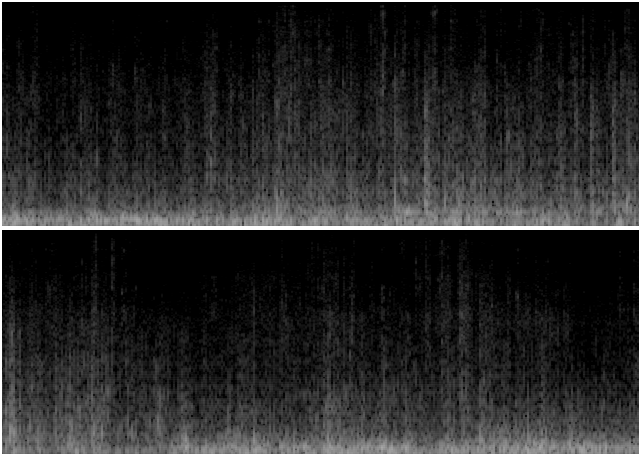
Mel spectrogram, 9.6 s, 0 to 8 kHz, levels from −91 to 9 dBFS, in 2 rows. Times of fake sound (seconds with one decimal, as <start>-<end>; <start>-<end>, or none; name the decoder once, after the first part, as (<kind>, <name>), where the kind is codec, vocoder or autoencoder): 6.1-6.9 (codec, DAC)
